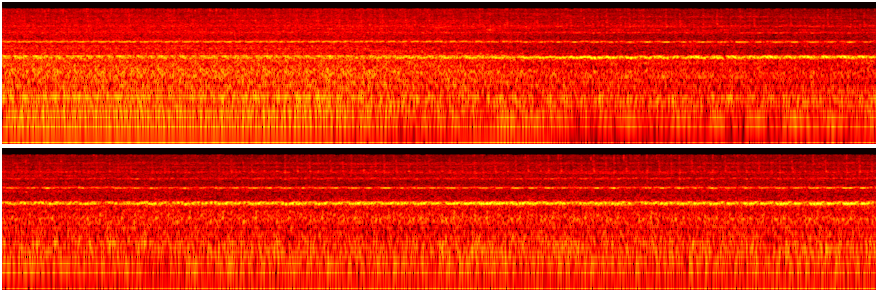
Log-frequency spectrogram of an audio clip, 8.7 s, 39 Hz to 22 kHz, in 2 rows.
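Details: 2006 BMW 750i petrol engine at idle: steady high-pitched squeal from the engine bay; owner thought it was the belt but it wasn't, source not identified.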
